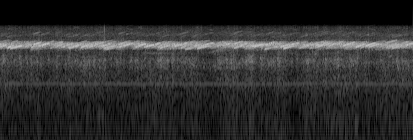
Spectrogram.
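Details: Eastern Townships frogs form a thick, continuous wall of high-pitched trilling calls, many voices overlapping without pause, over a faint steady hum.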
